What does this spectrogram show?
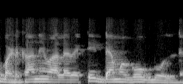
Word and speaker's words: demagogue: डेमागोज। डेमागोज कौन होता है? डेमागोग बोलते हैं, वैसे इसका प्रोनाउंसिएशन होता है DEMAGOGUE। डेमागोग।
